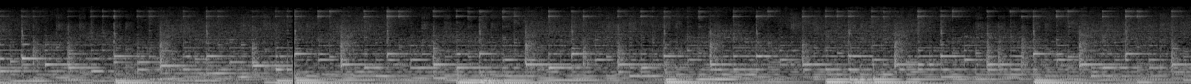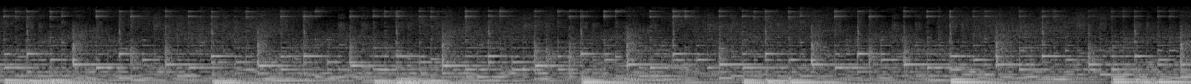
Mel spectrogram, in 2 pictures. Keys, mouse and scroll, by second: 7.6 middle click, 11.6-13.7 scroll up 2, 14.5 click, 18.3 alt+shift+right click, 18.9 alt+shift+click, 21.0 ctrl+z.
